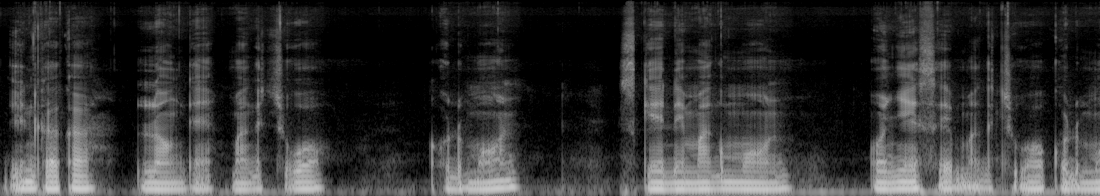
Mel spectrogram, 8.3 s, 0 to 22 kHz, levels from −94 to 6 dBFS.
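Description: No technical faults are audible.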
